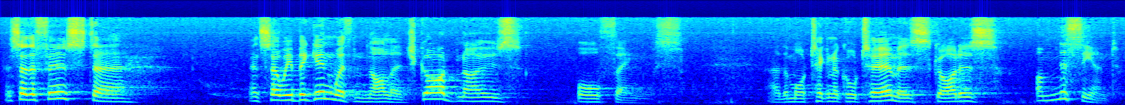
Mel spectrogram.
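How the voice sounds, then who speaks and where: Higher-voiced male preacher in an echoing hall. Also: animated, darkish tone. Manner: measured, didactic, explaining simply in short phrases. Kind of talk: teaching sermon. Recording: long hall reverb.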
